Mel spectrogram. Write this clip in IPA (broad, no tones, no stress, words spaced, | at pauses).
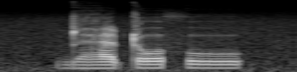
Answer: ɖʱæʈoθuː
